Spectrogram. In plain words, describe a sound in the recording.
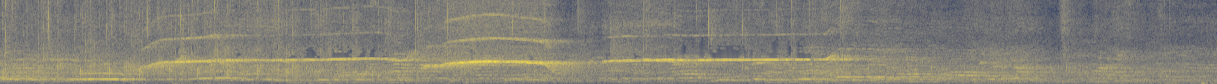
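A live band plays amplified guitars and keyboards.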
